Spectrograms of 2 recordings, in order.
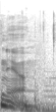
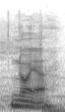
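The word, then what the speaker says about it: Neue: is Bebas New. Noya, depending on how you like to pronounce that.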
